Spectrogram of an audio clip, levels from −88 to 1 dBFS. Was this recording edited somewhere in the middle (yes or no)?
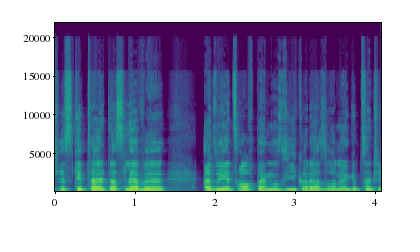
no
